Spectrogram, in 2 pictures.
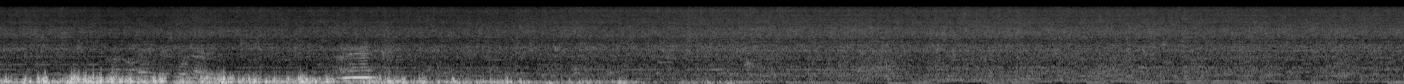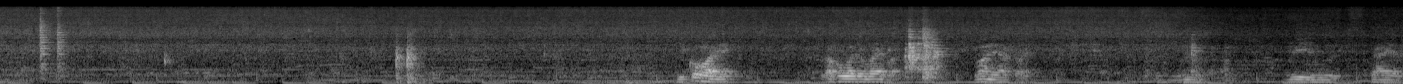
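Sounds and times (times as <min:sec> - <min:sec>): chicken sizzling in hot oil: 0:00.0 - 0:28.0
metal cookware clanks: 0:14.4 - 0:14.8, 0:23.0 - 0:23.6.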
